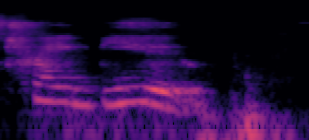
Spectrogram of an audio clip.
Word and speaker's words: Trabue: It's Trabue. Rhymes with pew, like in a church, I respond indignantly.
